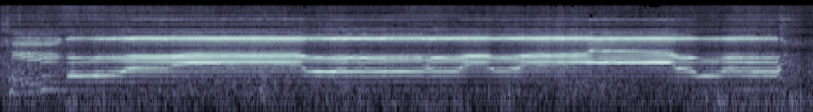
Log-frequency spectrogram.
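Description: A woman throat singing one long held note, with a high steady overtone ringing above it and the overtones below shifting in pitch several times. It starts about a second in after a short rising onset and cuts off just before the end.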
